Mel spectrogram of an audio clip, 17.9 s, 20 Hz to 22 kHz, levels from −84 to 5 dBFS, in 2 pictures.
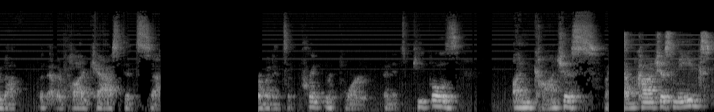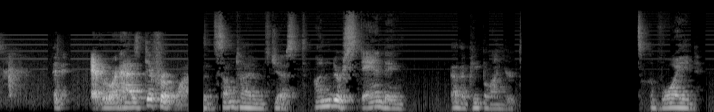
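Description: Throughout the clip, load changes in the computer shift the audio circuit's shared ground. This computer activity noise is a faint buzzing chirp pulsing at roughly 1 kHz, sitting well below the sound at around 25 dB down. It follows the machine's activity rather than the audio.

At 2.0 s the connection drops and the player falls silent for 1.21 s. It then reconnects with a fresh decoder at 3.24 s. This stream reconnect resumes the audio about a second and a half further on, so a stretch of material is simply missing.

From 7.60 s to 11.47 s the input was likely switched to a poorer device. After a 200 ms gap, the sound turns dull, with nothing above 7.6 kHz. The level shifts by a few decibels and a new background noise appears, roughly 35 dB down.

A second stream reconnect begins at 15.44 s. The audio cuts out for 1.45 s and returns at 16.91 s, again skipped ahead by about one and a half seconds, with the intervening material lost.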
